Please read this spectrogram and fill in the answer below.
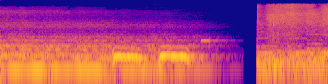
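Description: Two owl hoots, each about half a second long, over a low steady music bed that fades out. After a moment of silence, new upbeat music starts abruptly near the end.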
